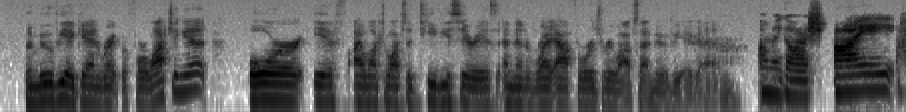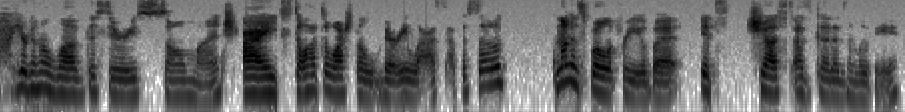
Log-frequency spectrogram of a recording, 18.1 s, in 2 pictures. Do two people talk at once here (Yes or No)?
No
